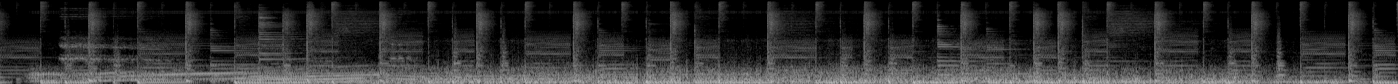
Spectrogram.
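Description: A Camaro accelerates hard on a speed stop run, its loud engine roaring with rising pitch and gear changes, joined by tire noise, with no talk.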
